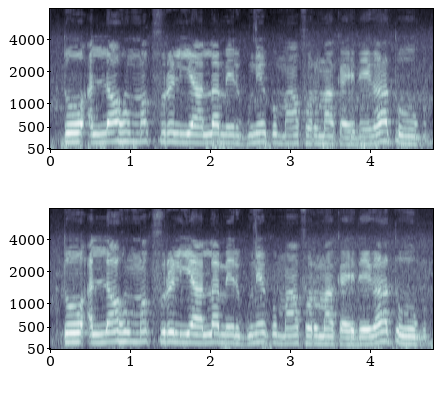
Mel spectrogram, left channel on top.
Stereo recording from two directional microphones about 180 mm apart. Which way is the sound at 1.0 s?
30° right (ahead or behind).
